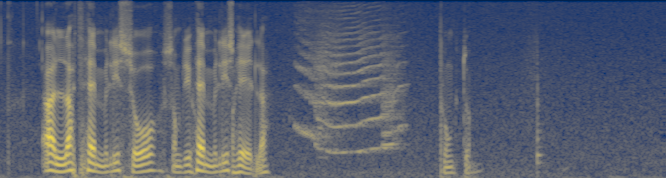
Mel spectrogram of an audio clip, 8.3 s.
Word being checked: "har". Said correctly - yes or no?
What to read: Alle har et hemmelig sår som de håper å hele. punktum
no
